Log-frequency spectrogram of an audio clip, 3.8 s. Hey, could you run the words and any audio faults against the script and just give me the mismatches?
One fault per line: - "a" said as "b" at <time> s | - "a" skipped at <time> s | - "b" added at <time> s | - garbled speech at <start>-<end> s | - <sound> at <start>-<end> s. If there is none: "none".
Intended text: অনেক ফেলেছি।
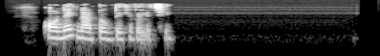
- "নাটক দেখে" added at 0.8 s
